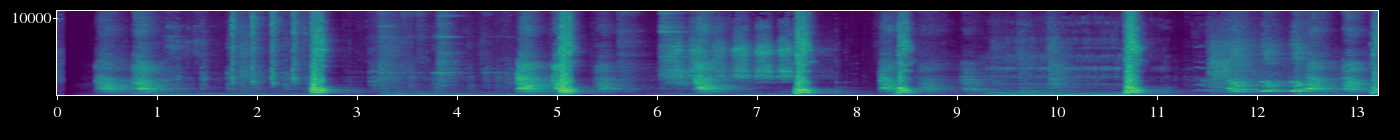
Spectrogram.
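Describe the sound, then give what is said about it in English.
A cage-shy dog in a cage barks repeatedly in sharp, loud bursts at uneven intervals, with panting and whimpering sounds between barks, and no talking. “Bronson was is that he was cage shy”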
